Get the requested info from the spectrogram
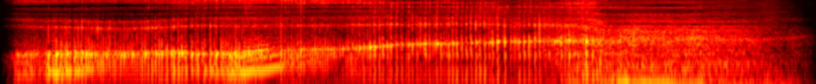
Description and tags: A voice sound effect useful for smaller, mostly evil, creatures in all kind of games.
gaming, goblin, game, gamedev, kobold, gamedeveloping, voice, indiegamedev, vocal, RPG, small-creature, indiedev, minion, Speak, videogames, fantasy, Talk, games, arcade, creature, sfx, videogame, imp, Voices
